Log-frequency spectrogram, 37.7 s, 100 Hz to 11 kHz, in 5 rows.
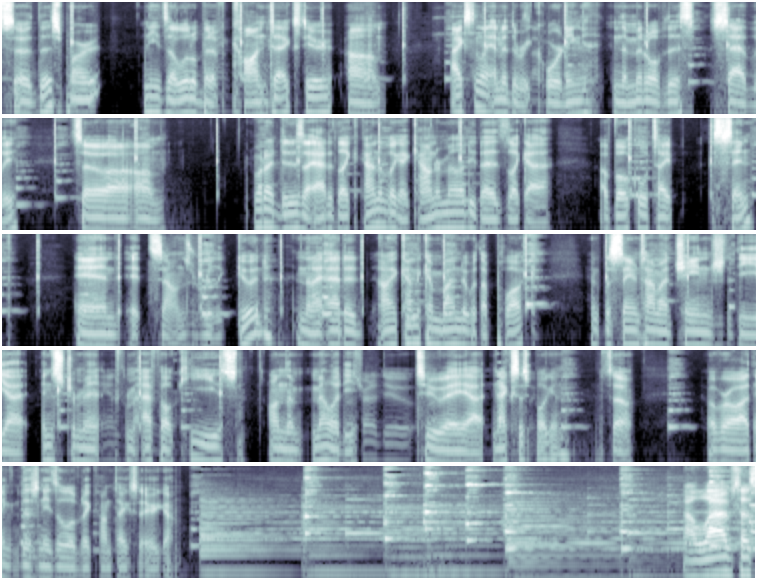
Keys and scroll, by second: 0.7 space, 2.3 space, 12.6 space, 13.8 space, 22.3 space, 23.1 space, 24.9 space.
